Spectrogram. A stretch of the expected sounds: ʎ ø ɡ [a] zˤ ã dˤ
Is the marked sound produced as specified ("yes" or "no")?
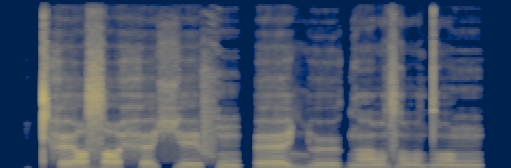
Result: no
